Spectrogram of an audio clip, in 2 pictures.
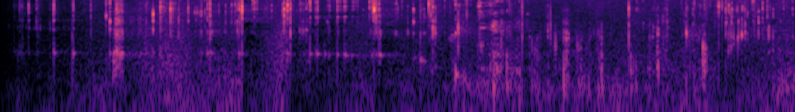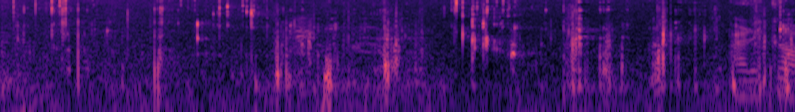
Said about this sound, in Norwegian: En av de mest populære tingene å spise i ASMR-verden, det er honning.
